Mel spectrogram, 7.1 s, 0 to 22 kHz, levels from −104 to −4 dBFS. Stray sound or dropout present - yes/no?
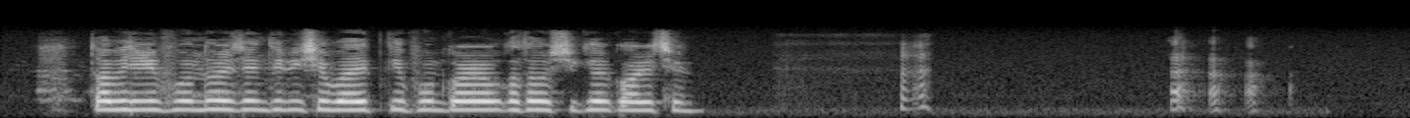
yes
